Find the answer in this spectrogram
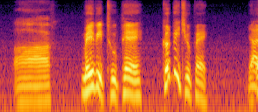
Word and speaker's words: Taupe: Uh maybe toup pay. Could be toupe. Yeah, I don't know. Or taupe insurance maybe. I don't think so. Say it right. That's t o p. That's taupe.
